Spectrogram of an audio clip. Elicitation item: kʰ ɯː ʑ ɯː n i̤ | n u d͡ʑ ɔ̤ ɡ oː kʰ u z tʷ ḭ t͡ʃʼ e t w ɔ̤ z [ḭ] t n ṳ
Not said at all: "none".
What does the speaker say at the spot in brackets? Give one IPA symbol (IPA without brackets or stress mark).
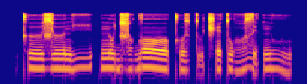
ḭ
